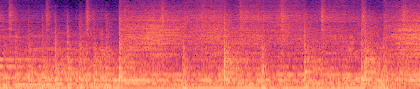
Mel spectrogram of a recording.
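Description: Drum kit played live in a jazz group, irregular drum hits over a moving low bass line and a few held higher notes.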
